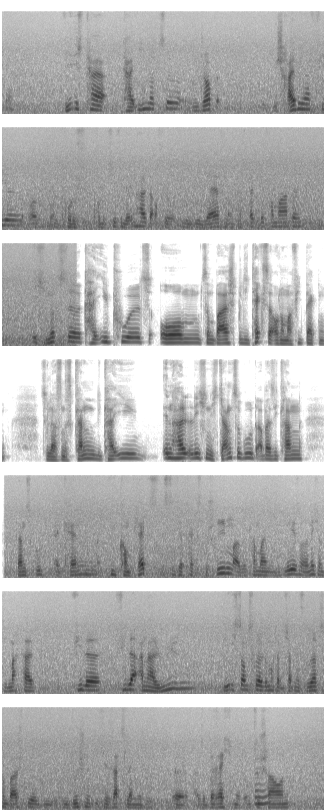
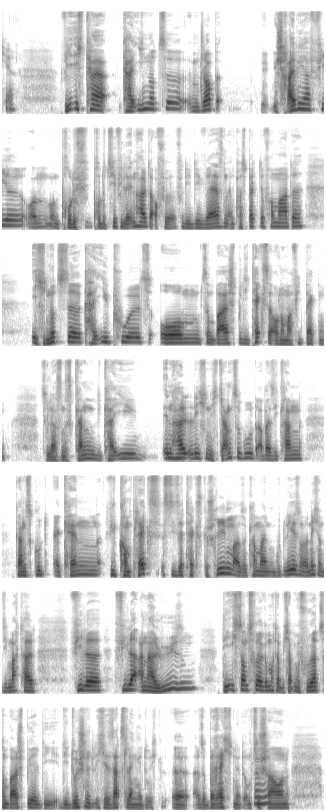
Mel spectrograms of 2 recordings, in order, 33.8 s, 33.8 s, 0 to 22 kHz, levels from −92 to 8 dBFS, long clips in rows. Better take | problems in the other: second | hiss; loud; until 11 s and from 19 s on; 7 dB below the speech

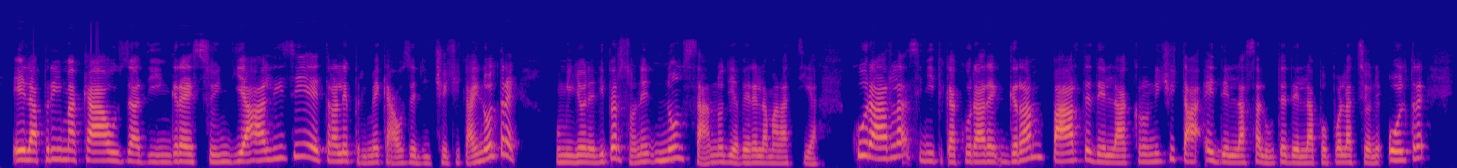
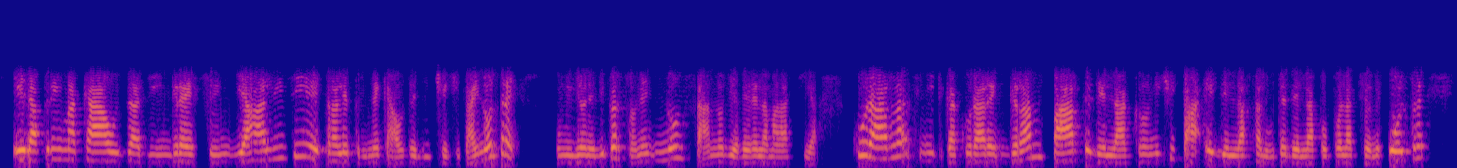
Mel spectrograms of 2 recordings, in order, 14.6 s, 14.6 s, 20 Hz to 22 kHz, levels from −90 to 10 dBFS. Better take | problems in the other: first | phone-call audio; poor line

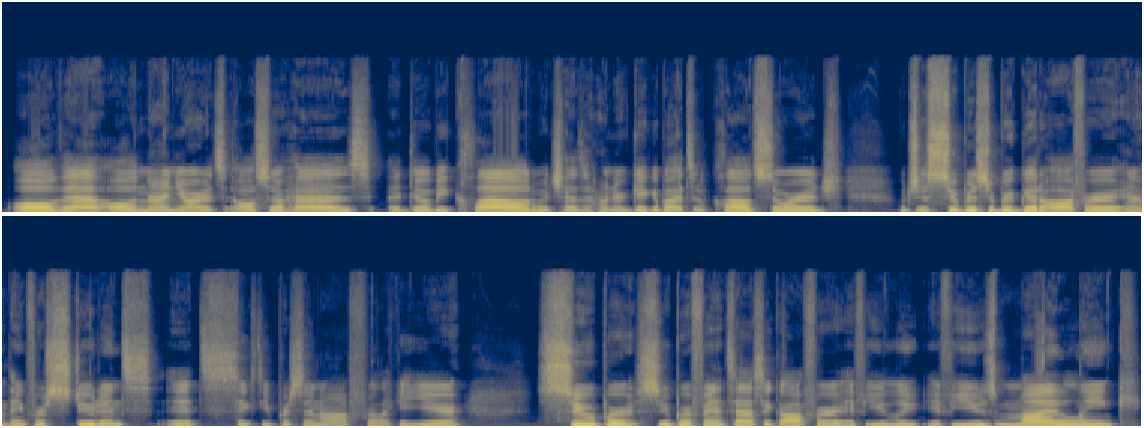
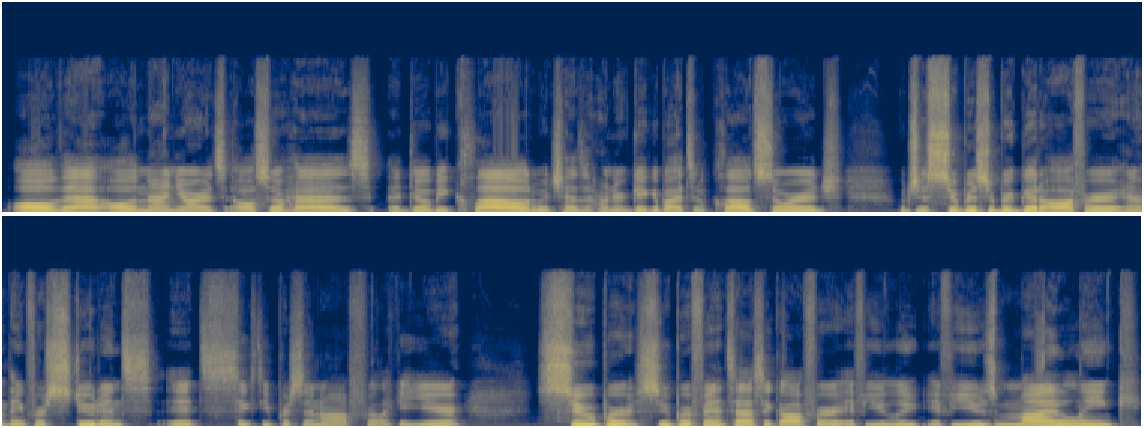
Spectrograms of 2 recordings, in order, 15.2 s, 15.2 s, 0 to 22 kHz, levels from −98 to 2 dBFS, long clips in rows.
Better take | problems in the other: neither | none

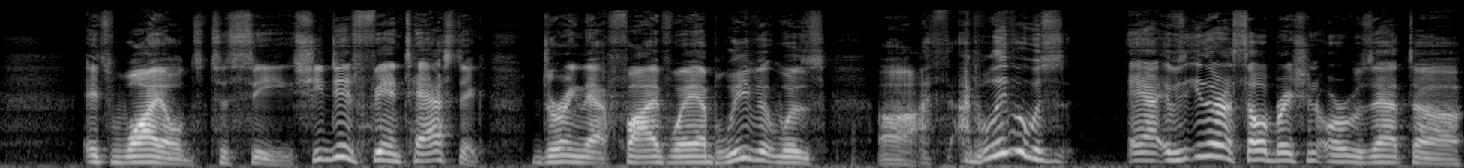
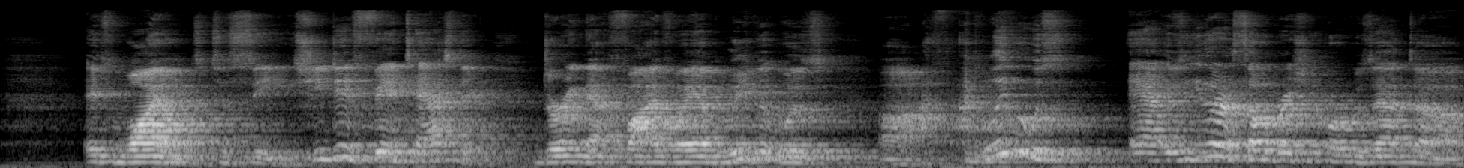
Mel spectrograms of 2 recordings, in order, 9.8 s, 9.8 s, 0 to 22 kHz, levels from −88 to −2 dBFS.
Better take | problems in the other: first | room echo; noticeable; dies away in 1 s // off-mic speech; somewhat distant

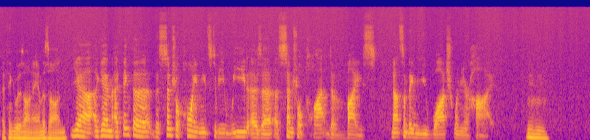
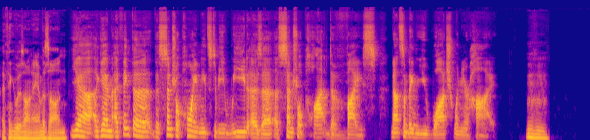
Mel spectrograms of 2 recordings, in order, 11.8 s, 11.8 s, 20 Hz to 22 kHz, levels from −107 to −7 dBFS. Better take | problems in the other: second | hiss; noticeable; throughout; 15 dB below the speech

